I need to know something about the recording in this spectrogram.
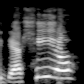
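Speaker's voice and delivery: sharp high command to a dog; firm dog commands. Acted. Handler commanding dog to heel.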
